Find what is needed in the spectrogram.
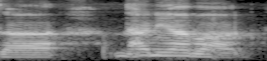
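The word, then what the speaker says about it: dhanyabad (धन्यवाद): For example, the proper way to say thank you in Hindi is dhanyabad, which means, you know, thank you.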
